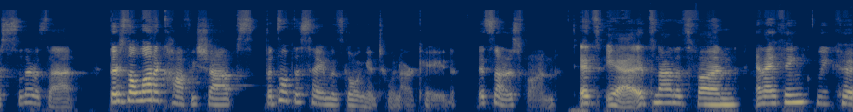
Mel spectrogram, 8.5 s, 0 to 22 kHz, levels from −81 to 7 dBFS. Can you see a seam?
yes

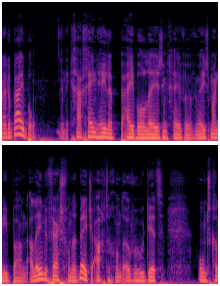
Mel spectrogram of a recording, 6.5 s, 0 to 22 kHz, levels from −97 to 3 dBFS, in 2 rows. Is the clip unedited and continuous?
no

